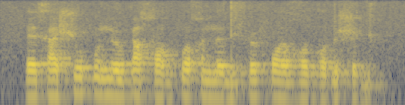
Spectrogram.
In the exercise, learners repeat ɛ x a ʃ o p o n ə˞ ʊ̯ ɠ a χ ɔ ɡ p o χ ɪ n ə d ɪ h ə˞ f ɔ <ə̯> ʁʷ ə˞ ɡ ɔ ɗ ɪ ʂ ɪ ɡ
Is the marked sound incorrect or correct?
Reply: correct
